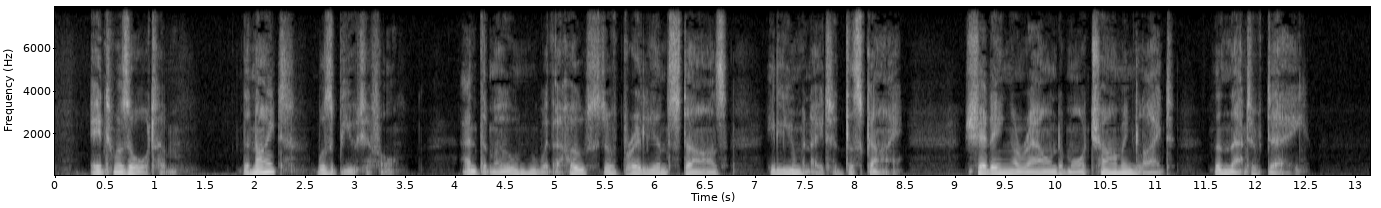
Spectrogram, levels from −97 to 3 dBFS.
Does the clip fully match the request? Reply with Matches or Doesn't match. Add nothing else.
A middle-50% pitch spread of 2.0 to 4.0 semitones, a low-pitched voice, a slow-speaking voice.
Doesn't match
